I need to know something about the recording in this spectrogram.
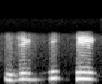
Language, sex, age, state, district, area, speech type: Sindhi, female, 45-60, Madhya Pradesh, Katni, urban, conversation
